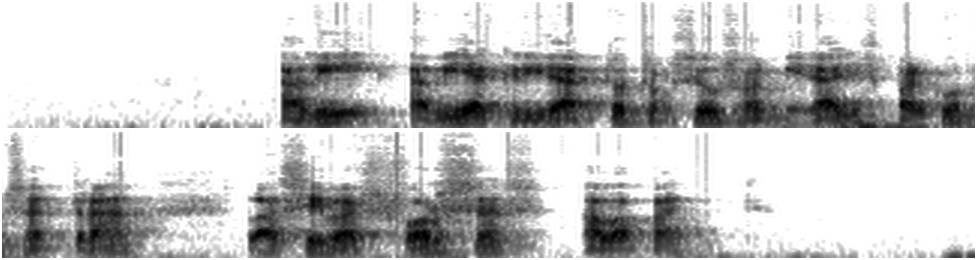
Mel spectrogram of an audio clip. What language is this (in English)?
Catalan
